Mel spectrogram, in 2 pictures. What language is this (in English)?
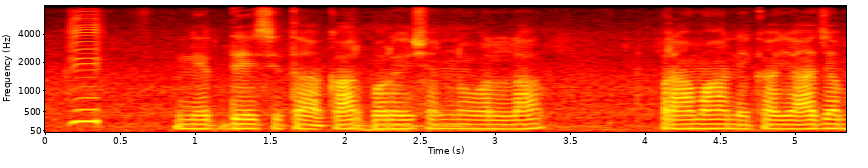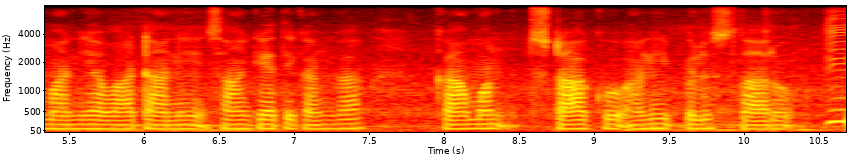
Telugu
